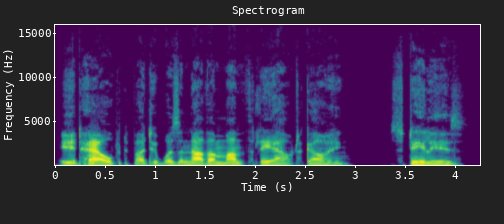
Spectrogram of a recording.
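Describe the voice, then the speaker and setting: An actor voicing a haggard, indebted male shopkeeper in a video game, with a measured, understated, resigned manner. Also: on the low side, fairly even intonation, fairly bright tone. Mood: subdued, confiding. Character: haggard, low-key pawnshop keeper, weary and indebted. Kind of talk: video game character dialogue.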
